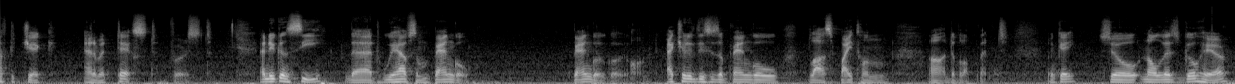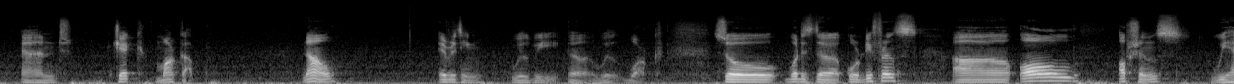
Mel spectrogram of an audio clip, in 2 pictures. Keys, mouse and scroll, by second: 0.9 click, 3.0 scroll up 1, 3.4 right click, 5.9-6.7 right drag, 6.8 scroll up 1, 7.3 click, 8.3 click, 11.1 click, 13.8 click, 16.7 click, 18.0 click, 19.0 click, 24.5 scroll down 1.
